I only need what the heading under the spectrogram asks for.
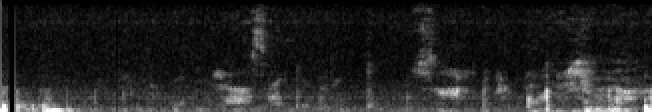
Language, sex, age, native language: Icelandic, female, 12, Polish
